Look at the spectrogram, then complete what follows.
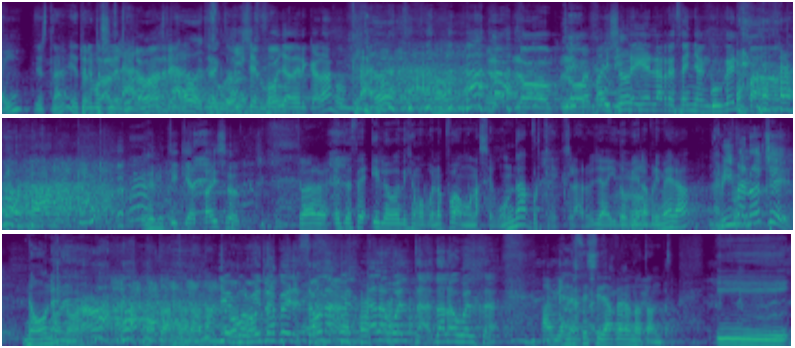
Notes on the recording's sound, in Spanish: El público de Sevilla también nos cuentan sus ruinas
